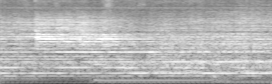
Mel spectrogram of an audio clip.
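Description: Live rock band playing, with electric guitars to the fore in a steady, sustained passage.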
